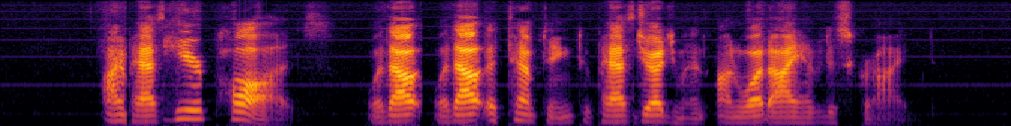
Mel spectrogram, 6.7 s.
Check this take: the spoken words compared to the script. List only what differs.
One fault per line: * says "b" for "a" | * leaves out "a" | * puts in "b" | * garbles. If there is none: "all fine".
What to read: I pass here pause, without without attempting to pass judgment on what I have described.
all fine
